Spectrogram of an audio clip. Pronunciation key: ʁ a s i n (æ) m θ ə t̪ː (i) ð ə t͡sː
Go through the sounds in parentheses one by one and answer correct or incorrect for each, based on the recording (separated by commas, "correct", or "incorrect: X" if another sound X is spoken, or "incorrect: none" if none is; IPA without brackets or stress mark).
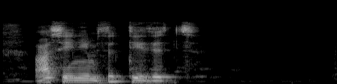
incorrect: i, correct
